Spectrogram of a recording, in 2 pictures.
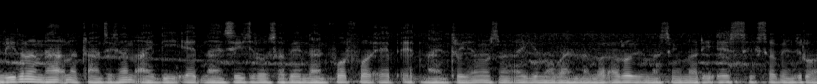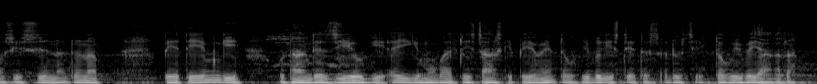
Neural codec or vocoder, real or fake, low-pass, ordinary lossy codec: codec, 16 kHz, 16 kbps, FreqCodec, larger model; fake; none; none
